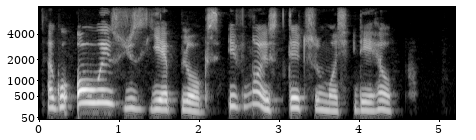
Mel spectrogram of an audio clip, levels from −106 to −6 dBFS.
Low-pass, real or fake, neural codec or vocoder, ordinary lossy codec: none; real; none; none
